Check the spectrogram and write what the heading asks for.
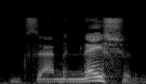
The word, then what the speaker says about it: examination: look there the examples for instance examination examination so which syllable is gaining primary stress nation sir exam the second syllable gains secondary stress secondary stress is gained by second syllable here it is not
